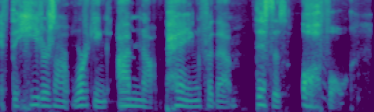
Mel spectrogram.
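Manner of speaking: soft, quiet half-whispered aside. Retelling how a guest walked by and spoke about the heaters: imitating someone half-whispering. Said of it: "walks by me and whispers".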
